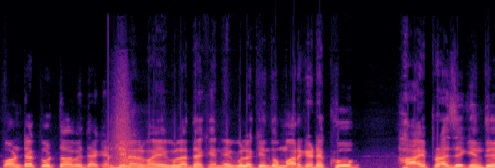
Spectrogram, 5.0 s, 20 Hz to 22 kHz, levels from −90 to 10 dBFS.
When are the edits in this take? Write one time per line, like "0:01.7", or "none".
0:01.1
